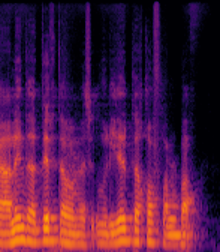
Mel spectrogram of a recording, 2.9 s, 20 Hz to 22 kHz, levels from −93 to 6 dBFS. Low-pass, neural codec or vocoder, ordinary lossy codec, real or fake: none; codec, 44.1 kHz, 2.6 kbps, DAC; none; fake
